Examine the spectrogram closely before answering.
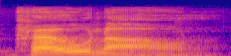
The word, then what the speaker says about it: pronoun: This is pronoun. The O here, P-R-O, here we also get the same three letters, P-R-O. But in pronoun, the O represents an A sound, the schwa sound. And here it represents a compound vowel sound, O. Pronoun, pronoun. The stress is on the first syllable.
